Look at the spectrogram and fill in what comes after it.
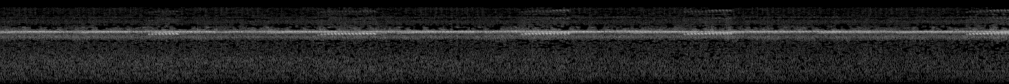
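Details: Insects trilling continuously on a high, narrow pitch for relaxation listening, the tone holding steady with slight wavering and occasional brighter pulses, over a quiet hiss.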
